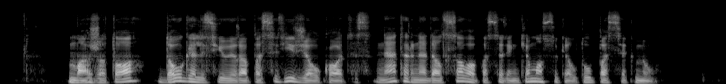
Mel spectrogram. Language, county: Lithuanian, Kaunas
